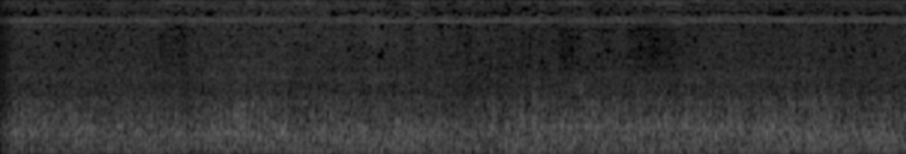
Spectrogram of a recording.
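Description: Steady rush of wind buffeting the microphone over the rumble of a passenger train's coaches running at speed, heard from an open coach doorway.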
